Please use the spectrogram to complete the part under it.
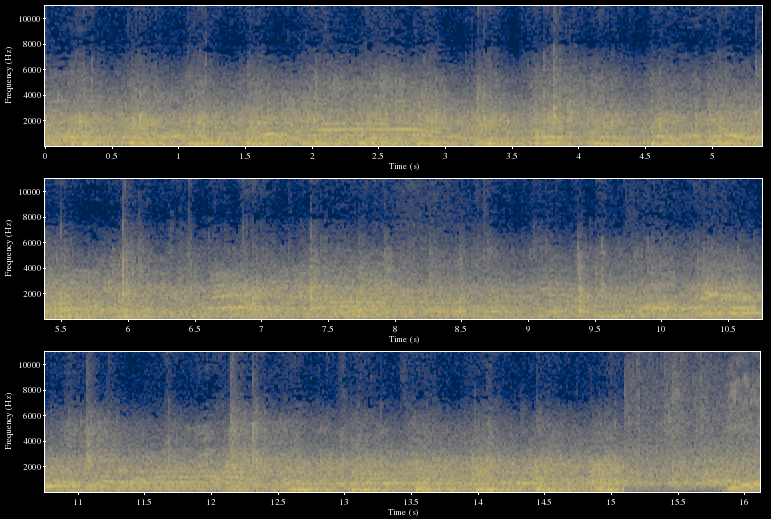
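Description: A large crowd chants rhythmically in a big echoing arena.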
